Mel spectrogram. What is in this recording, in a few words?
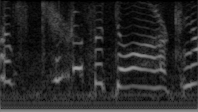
scared; chuckie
